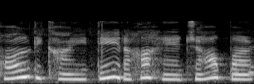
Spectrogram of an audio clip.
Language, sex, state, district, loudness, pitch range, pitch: Hindi, female, Himachal Pradesh, Shimla, -14 LUFS, 235-305 Hz, 265 Hz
